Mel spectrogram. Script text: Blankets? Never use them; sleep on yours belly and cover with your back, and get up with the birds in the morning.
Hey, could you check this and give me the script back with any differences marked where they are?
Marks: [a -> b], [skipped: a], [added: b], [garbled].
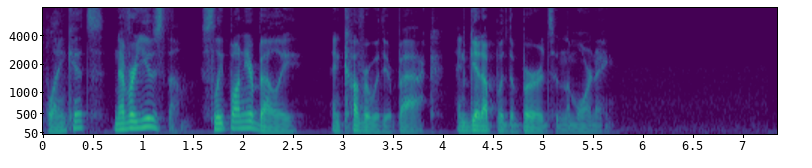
Blankets? Never use them; sleep on [yours -> your] belly and cover with your back, and get up with the birds in the morning.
